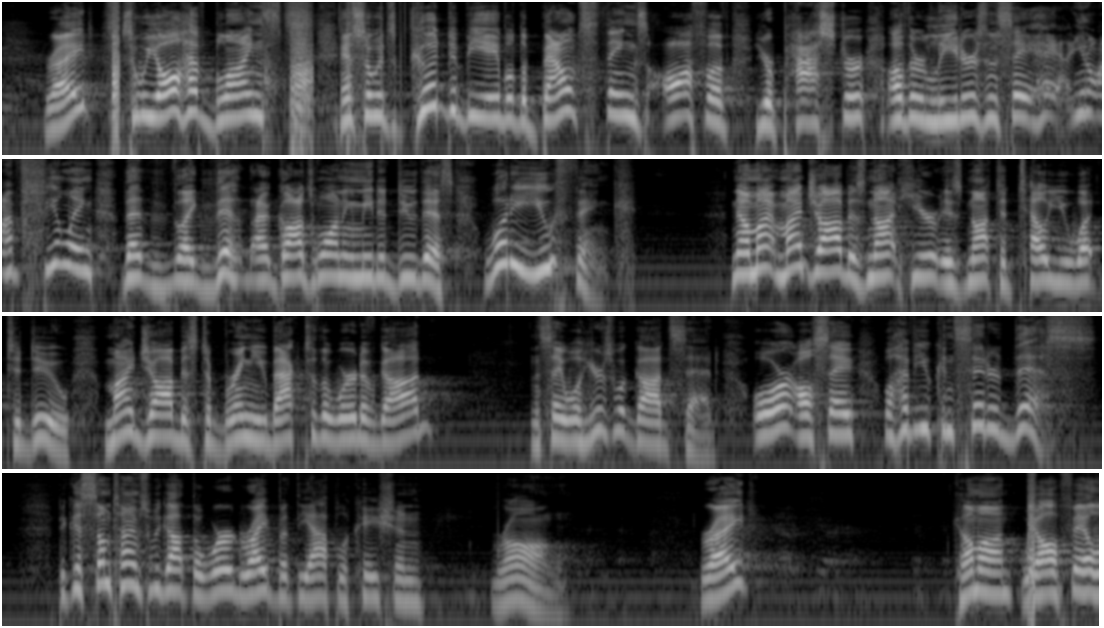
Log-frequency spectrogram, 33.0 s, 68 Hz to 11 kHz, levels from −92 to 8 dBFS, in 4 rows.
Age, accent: 40-59, American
